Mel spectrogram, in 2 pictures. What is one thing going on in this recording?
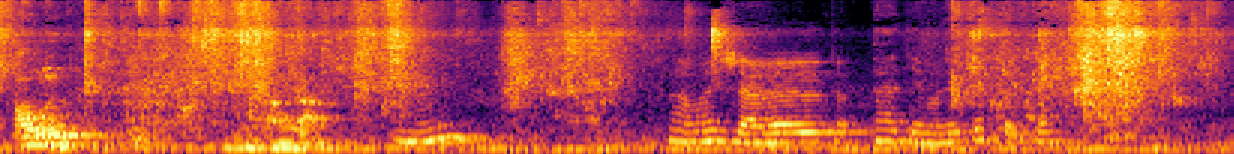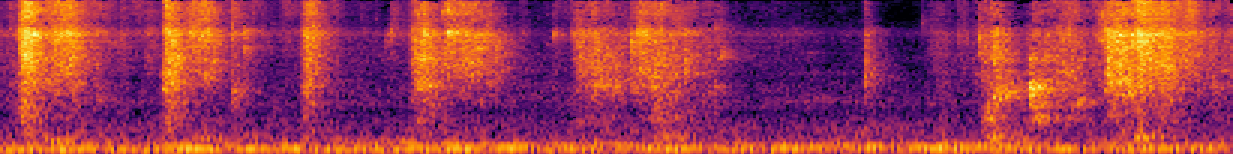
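Wet clothes swish and splash in water as they are scrubbed by hand.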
